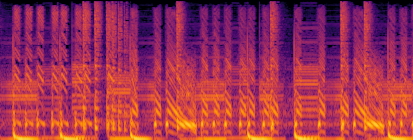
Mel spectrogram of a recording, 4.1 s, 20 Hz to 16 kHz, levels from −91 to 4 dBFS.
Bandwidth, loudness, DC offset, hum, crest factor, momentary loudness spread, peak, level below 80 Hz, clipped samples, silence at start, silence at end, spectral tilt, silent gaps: 16 kHz; -15 LUFS; 0.1%; none; 12 dB; 3 LU; 0 dBFS; -16 dBFS; under 0.1%; 0 s; 0 s; -5 dB/octave; none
